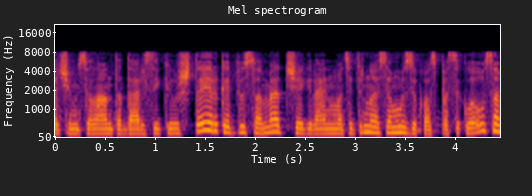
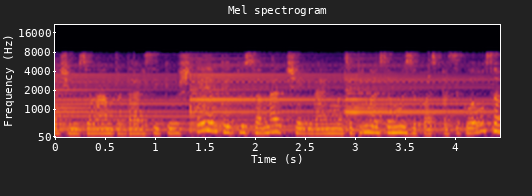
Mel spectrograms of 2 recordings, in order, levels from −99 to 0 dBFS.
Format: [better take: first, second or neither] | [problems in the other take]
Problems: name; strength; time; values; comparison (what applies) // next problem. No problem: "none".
first | background sound (Clock); 4 dB below the speech // room echo; dies away in 0.5 s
